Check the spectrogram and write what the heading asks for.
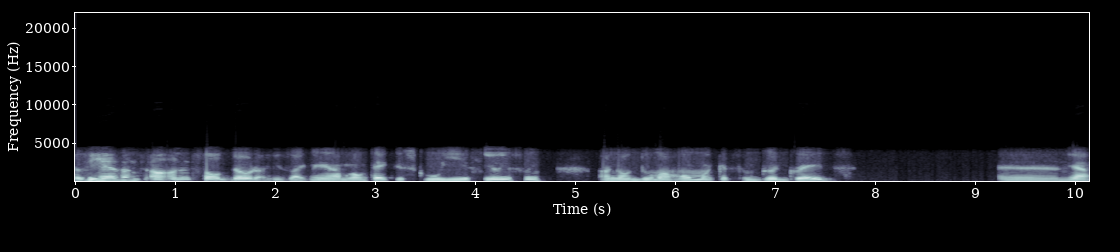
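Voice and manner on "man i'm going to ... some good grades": put-on Chicago accent. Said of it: "your little accent there".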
